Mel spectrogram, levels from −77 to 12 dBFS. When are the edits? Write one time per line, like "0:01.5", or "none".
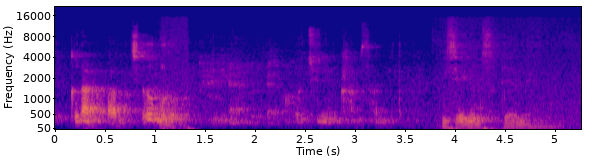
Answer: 0:01.5

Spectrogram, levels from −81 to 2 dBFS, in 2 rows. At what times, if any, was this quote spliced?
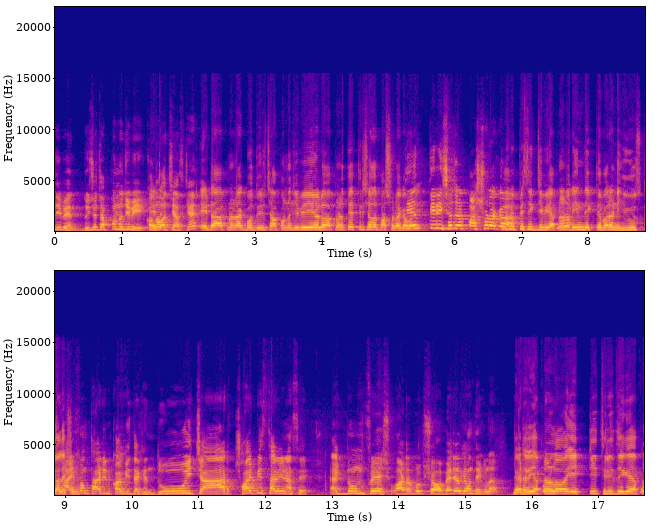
0:07.7

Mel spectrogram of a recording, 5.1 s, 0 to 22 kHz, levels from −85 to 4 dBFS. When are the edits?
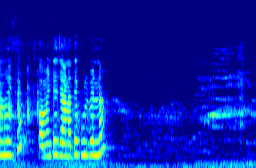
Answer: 0:02.6
0:04.2

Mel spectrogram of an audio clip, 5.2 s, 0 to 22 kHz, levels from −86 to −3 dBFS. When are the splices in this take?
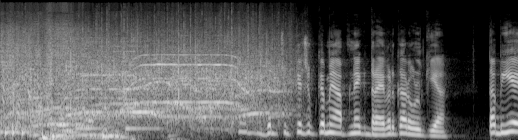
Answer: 0:02.6

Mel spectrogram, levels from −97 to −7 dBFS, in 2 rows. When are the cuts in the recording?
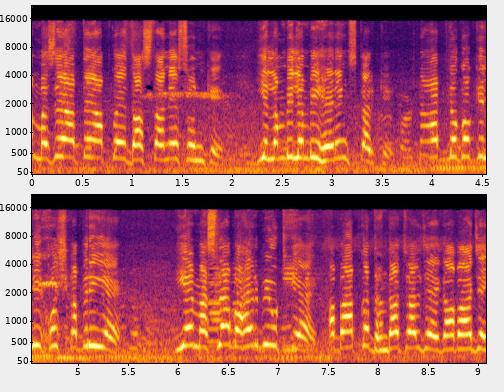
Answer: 0:04.0
0:07.4

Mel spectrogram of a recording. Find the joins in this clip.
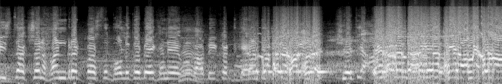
0:02.6

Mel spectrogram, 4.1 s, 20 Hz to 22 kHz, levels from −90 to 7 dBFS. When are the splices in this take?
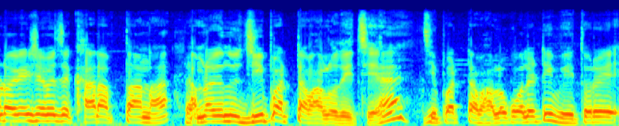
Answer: none

